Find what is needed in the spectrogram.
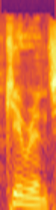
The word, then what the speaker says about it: Kerrunch: Alors, Crunch, ça s'écrit K-E-R-R-U-N-C-H.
